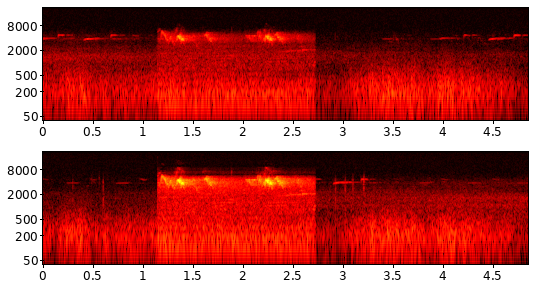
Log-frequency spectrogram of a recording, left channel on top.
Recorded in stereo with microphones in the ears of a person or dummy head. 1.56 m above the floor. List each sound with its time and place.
1.1 s a bird: 25° right (ahead or behind)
